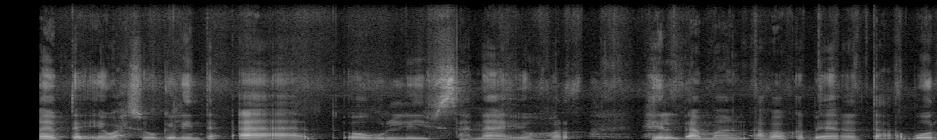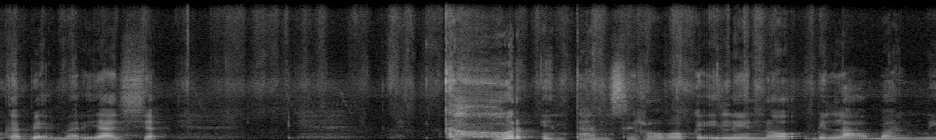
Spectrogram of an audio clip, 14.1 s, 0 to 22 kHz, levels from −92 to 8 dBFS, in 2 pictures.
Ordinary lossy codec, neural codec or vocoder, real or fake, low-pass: none; none; real; none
